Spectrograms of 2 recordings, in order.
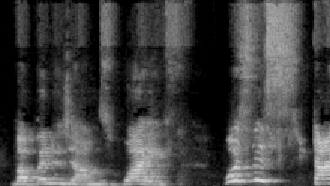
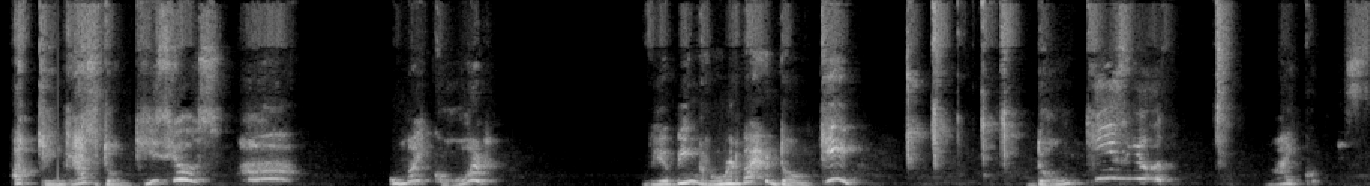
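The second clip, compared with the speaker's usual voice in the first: scandalised townsfolk, gasping between phrases; acted shock with gasps; shocked public; 2 semitones lower, 3 dB quieter than usual. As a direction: react in hushed, halting disbelief. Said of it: "general public who's just heard".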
